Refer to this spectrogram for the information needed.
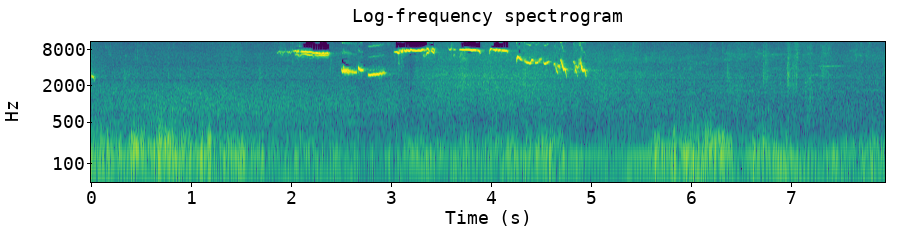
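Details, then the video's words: European robin in Hope Park, Keswick, Cumbria, giving a brief burst of high, thin whistled and trilled notes early on, then falling silent while a low rumble of distant noise continues. "robin singing"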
